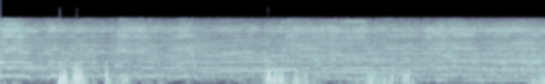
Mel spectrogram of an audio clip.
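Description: Several radio-controlled racing boat engines run at high revs across the water, their steady whine sliding slowly in pitch as the boats pass and turn. A few low thumps on the microphone are the loudest moments.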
